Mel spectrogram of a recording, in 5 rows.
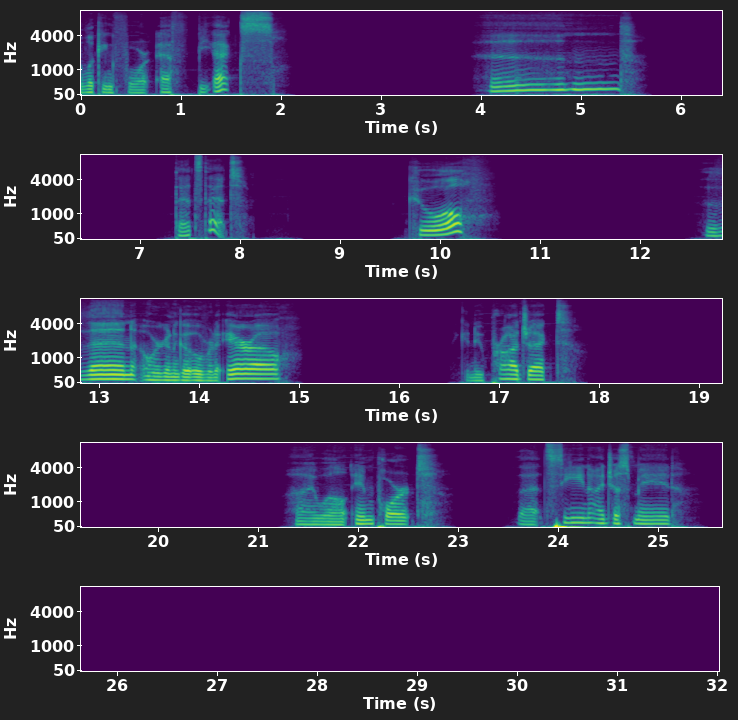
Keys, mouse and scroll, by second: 19.2-20.4 typing.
